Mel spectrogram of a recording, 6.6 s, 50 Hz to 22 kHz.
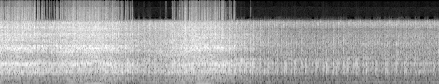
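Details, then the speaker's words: VW Gol 1.0 engine running: steady hollow light knock at idle, louder when revved and worse when warmer; piston slap suspected, head to be removed to check for other causes. "o barulho aqui barulho da contínua dá para desconfiar mas vou ter que remover primeiro o cabeçote aqui para ver se tem outra coisa aqui e ainda mais quando ele é um pouco mais quente aí já piora a situação dele"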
